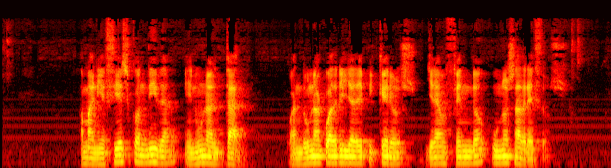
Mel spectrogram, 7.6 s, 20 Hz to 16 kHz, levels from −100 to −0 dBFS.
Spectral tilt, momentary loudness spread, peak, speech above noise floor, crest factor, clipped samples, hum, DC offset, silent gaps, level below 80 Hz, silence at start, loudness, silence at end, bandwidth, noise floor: -5 dB/octave; 13 LU; -6 dBFS; 41 dB; 22 dB; under 0.1%; none; under 0.1%; none; -54 dBFS; 1 s; -28 LUFS; 0.6 s; 11.5 kHz; -69 dBFS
